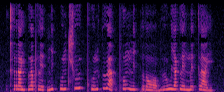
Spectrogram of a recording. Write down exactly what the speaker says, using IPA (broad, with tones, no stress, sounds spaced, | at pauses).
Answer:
kʰ r a˧ j ʔ ɯ˦˥ a̯ pʰ l e˨˩ k̚ ŋ i˥˩ t̚ p u˦˥ n t͡ɕʰ ɯː˥˩ k̚ pʰ u˦˥ n k ɯ˥˩ a̯ | pʰ o˥˩ m n i˦˥ ʔ p r ɔː˨˩ b ɯː˦˥ w i˦˥ a̯ k l e˧ n m e˦˥ ʔ k l a˨˩ j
